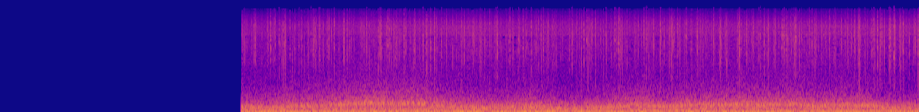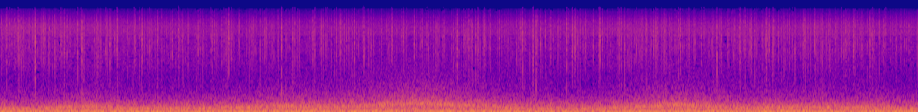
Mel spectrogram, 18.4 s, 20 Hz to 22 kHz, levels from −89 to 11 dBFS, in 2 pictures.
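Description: The clip opens in an audio dropout to silence. From the very start until 2.41 s there is nothing at all. It is silence, with no room tone or hiss underneath. The gap is already under way when the clip begins. At 2.41 s the sound arrives abruptly, mid-flow, with no fade. The likely cause is a lost input, such as a dropped link or a mute, while the recorder kept writing silence. Whatever happened during that gap is gone.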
